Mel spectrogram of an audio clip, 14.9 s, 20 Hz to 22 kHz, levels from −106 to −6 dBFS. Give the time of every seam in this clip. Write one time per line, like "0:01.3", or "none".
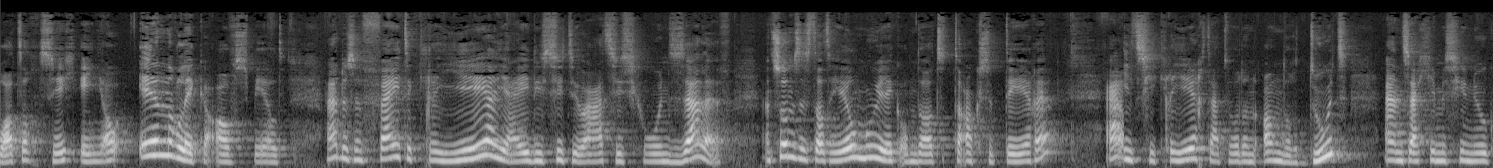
0:11.2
